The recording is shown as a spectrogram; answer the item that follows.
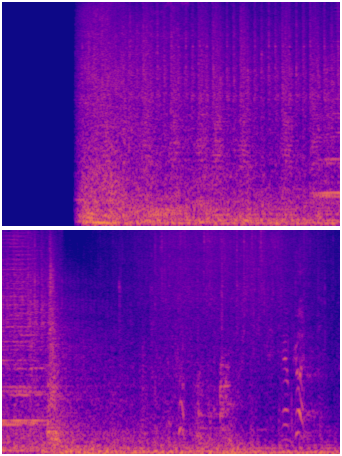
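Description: Film soundtrack: a loud, deep rumble over a dense hiss cuts in suddenly after a second of silence and stays steady, with music and a held two-note tone about five seconds in. Brief voice calls come in near the end.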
